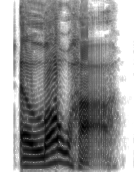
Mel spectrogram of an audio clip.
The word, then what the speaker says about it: Eloah: the form of the word is the singular form Eloha, E-L-O-A-H, it's spelled in English, Eloha, which is used quite often of Yahweh throughout Scripture, but not as often as the plural of majesty, Elohim.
